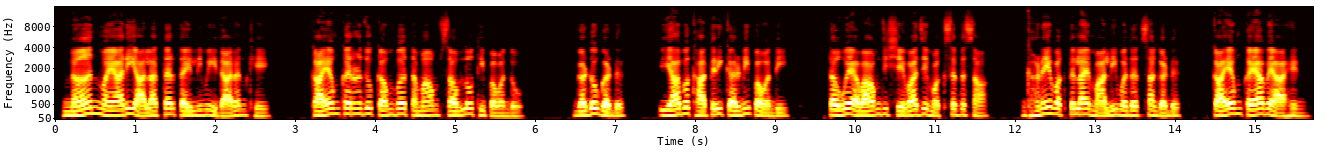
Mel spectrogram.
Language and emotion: Sindhi, neutral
